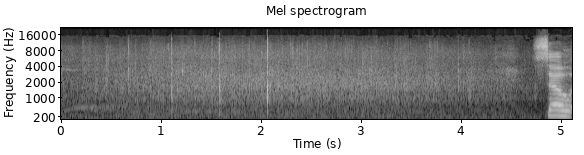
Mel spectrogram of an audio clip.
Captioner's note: applause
